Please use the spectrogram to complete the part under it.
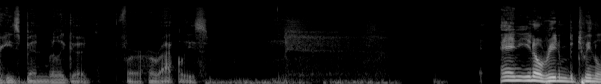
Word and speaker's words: Heracles: And he said his game really started to flower when he moved to the number 8 for Heracles, is apparently how you say it.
